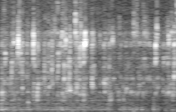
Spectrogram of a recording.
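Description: Hot water runs steadily through a tie-dyed shirt during hot water irrigation dyeing, a continuous close splashing and trickling flow with no pauses.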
